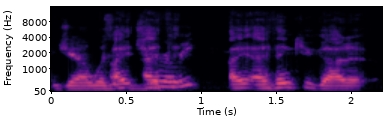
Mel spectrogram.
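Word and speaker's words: Kurelik: Yeah. Jurlic. Jurlic. K-U-R-E-L-I-K. Yeah. Yeah. It's the first time we've said it out loud. So that's how it's pronounced.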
